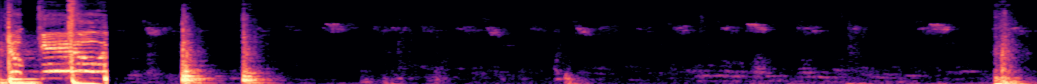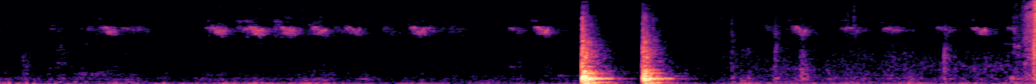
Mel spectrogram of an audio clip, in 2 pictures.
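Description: Small bird chirping faintly in quick, repeated high notes, with a few sharp knocks scattered through, the loudest about halfway and two close together near the end. Dance music with a beat cuts off just under a second in.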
